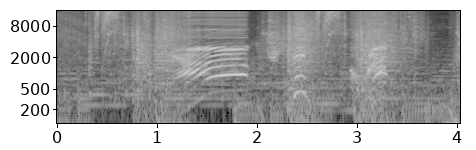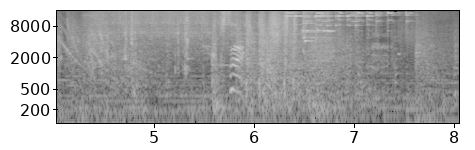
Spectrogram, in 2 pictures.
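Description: Rapid submachine gun fire and impact crashes in the combo-heavy mecha action game Baldr Sky, loud and dense throughout with bursts and metallic clatter, and some speech mixed in.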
